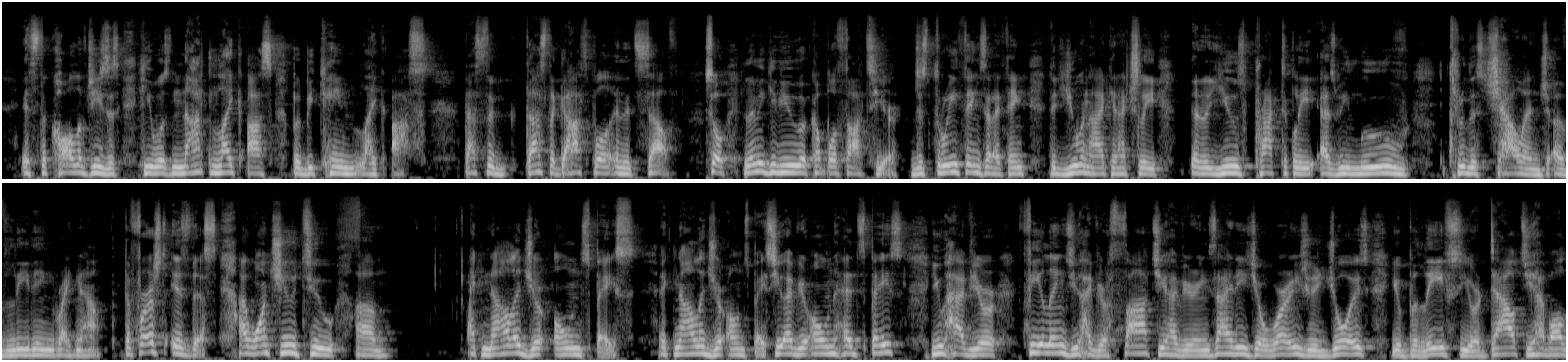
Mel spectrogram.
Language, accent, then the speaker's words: English; Pakistan; also born or lived in Arab world; now in United States; because I'm a Pakistani. I'm a former Muslim. I grew up in the Arab world and then I came to the States as an immigrant and then started a church in the South.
